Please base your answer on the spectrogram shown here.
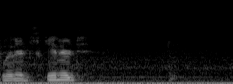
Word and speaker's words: Lynyrd Skynyrd: This is Lynyrd Skynyrd, pronounced Lynyrd Skynyrd.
